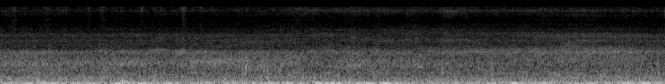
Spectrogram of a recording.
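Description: Steady outdoor street noise: a low rumble of traffic with no single event standing out.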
